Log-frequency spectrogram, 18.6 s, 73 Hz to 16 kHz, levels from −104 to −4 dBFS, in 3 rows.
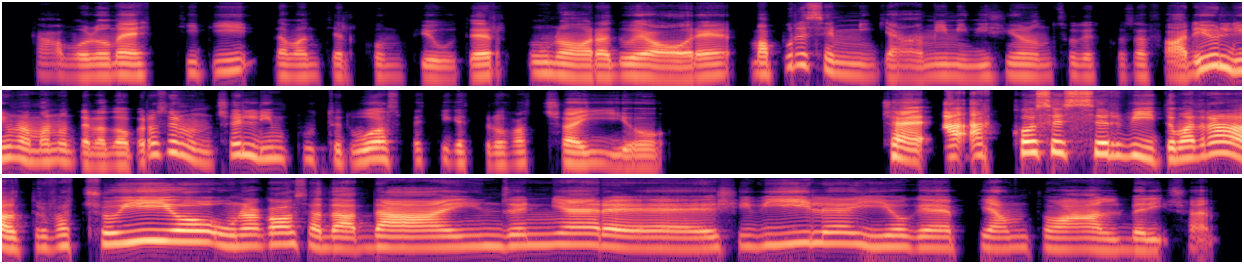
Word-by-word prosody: cavolo, 145 -1 -9
mettiti 170 - -7
davanti 145 0 -12
al 145 - -13
computer 140 0 -7 0.2
1 170 -1 -8
ora, 140 -1 -2
2 150 +1 -4
ore, 130 +4 -2
ma 160 - -2
pure 265 - -9
se 205 - -7
mi 155 -5 -12
chiami 140 +2 -13
mi 140 -2 -14
dici: 140 +2 -17
"Io 150 - -9
non 145 -1 -12
so 150 +1 -21
che 140 0 -16
cosa 145 0 -15
fare", 145 - -5
io 265 - 0
lì 235 -7 -2
una 200 -3 -2
mano 170 0 -6
te - - -4
la 130 - -5
do; 135 +1 -4
però - - -5
se 295 +2 -2
non 185 - -7
c'è 255 +12 -4
l'input, 200 -6 -8
tu 155 +2 -9
aspetti 185 -2 -4
che 155 - -10
te 150 - -22
lo 140 - -7
faccia 150 +1 -3
io, 125 -5 -6 1.0
cioè - - +6
a - - +8
a - - -7
cosa 300 +1 +6
è - - +3
servito? 245 - +2
Ma 205 +1 +5
tra 275 +6 +5
l'altro 185 - +4
faccio 210 +4 -3
io 275 -1 +6
una 210 0 +1
cosa 235 -1 +1
da 180 -1 +2
da 185 0 +4
ingegnere 205 -3 -1
civile, 235 +6 -4
io 200 -3 -5
che 185 -1 -4
pianto 185 0 -7
alberi, 165 -2 -2
cioè - - -13
180 Hz, 205 wpm, -19 LUFS, 150-210 Hz, 1.0 s, a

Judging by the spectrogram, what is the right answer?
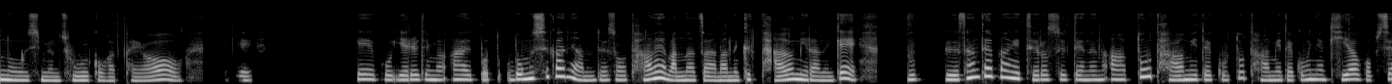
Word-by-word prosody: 놓으시면 195 -3 +1
좋을 190 +1 -2
것 185 -1 -7
같아요. 180 +4 -3 0.4
이게 195 -1 -9 1.1
예 235 -1 0
뭐 215 -1 -2
예를 215 +1 0
들면 215 -1 0
아 225 -1 +1
뭐 - - -3
또 - - -18
"너무 240 +4 +7
시간이 350 +2 +2
안 195 -3 -1
돼서 205 0 -4
다음에 270 +7 +5
만나자."라는 190 -3 0
그다음이라는 205 -3 +1
게 275 -1 +3 0.9
무 220 - +3
그 215 - +5
상대방이 330 - +4
들었을 220 -1 -4
때는 215 -1 -1
아 225 -1 -1
또 360 +2 +3
다음이 215 - +1
되고 210 -1 -6
또 295 +8 -7
다음이 200 -5 -3
되고 200 +1 -6
그냥 225 0 +3
기약 225 0 -1
없이 200 +5 -5
215 Hz, 320 characters per minute, -22 LUFS, 195-230 Hz, 1.1 s, 너무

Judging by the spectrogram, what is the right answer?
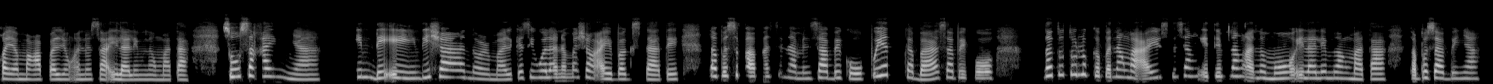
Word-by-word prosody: kaya 255 -2 +4
makapal 235 -1 +1
'yong 235 -1 -2
ano 230 - -4
sa 235 -1 0
ilalim 225 -1 +1
ng 220 -1 -6
mata. 220 0 -1 0.3
So 355 0 +5
sakanya, 330 - +1 0.4
hindi 310 -4 +1
eh, 295 - +4
hindi 310 +4 -1
siya 340 -2 +4
normal 235 -3 -3
kasi 295 +4 -6
wala 320 - 0
naman 170 0 -4
siyang - - +1
eyebags 245 -1 0
dati 235 +1 0 0.3
tapos 385 +2 +2
napapansin 190 - 0
namin, 270 -2 -4
sabi 300 +1 +1
ko, 255 -3 -1
"Puyat 425 - +2
ka 315 - -1
ba?" 230 -3 +3
Sabi 295 - -3
ko, 145 0 0 0.6
"Natutulog 450 +1 0
ka - - -1
ba - - +2
ng 345 -1 -2
maayos? 310 +1 +3
Kasi 365 +2 -5
ang 385 - -13
itim 380 -4 -2
ng 380 0 -1
ano 295 - -2
mo, 265 +1 +2
ilalim 290 0 0
ng 275 -2 -2
mata." 245 0 +2 0.2
Tapos 310 -1 0
sabi 275 -2 +1
niya, 270 0 -4
275 Hz, 195 wpm, -22 LUFS, 235-330 Hz, 0.6 s, So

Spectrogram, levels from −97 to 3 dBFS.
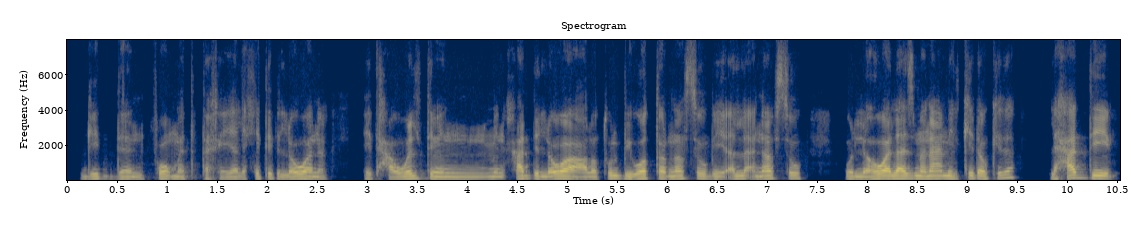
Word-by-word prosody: جدًا، 115 -3 -5
فوق 130 0 +1
ما 120 -2 -3
تتخيّلي. 110 -1 -7
حتّة 125 +4 -6
اللي 105 0 -2
هو 125 +2 +4
أنا 110 -3 -4 0.4
اتحوّلت 130 +6 -2
من 105 -2 -3
من 105 -2 -4
حد 130 +5 -1
اللي 115 -2 +1
هو 130 +2 +7
على 110 -3 +4
طول 140 +4 -1
بيوتّر 130 -1 +1
نَفسه 130 +2 -1
وبيقلّق 125 +3 -3
نَفسه، 135 +2 -2 0.4
واللي 110 -2 0
هو 135 +4 +7
لازمًا 135 -1 +4
أعمل 135 -2 0
كده 140 +3 0
وكده، 155 +7 -4 0.3
لحد 150 -3 +1
125 Hz, 155 wpm, -25 LUFS, 110-135 Hz, 0.4 s, هو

